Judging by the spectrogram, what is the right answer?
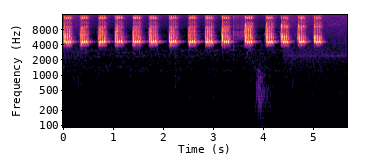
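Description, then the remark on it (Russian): A cricket chirps steadily, about fourteen evenly spaced high-pitched trills in a row, loud, with a brief soft rustle partway through and silence at the end. “Спокойно как-то на душе становилось, когда сверчок на своей скрипке играл.”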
